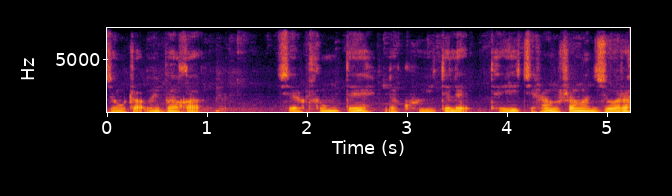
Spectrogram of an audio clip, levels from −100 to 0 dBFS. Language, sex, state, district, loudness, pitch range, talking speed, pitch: Mizo, male, Mizoram, Aizawl, -20 LUFS, 105-120 Hz, 170 wpm, 115 Hz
